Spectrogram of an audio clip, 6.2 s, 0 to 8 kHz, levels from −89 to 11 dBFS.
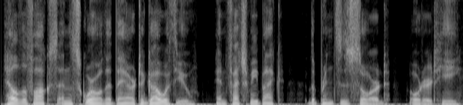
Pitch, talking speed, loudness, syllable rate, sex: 100 Hz, 215 wpm, -20 LUFS, 5.0 syllables/s, male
